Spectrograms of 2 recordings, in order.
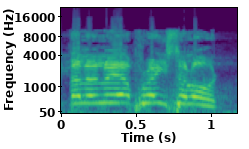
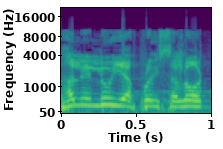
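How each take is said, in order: First: Higher, louder, ringing cry of Hallelujah; preacher showing the shout of praise. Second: Said in the usual way. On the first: Shown as a demonstration. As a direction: call it out like a shout to the Lord. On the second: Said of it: "ang pagsinggit ng".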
